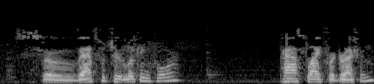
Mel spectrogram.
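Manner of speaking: surprised, taken aback. In a drama scene, David asks the other speaker a follow-up question, surprised. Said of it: "You sound surprised".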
